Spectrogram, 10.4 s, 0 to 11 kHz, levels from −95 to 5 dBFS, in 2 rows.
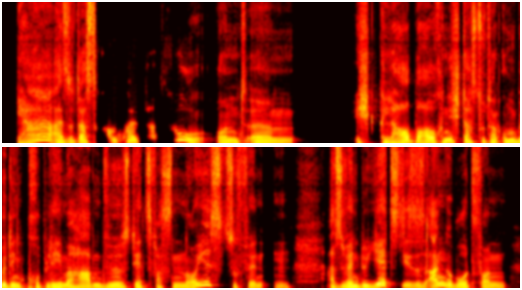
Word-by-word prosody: Ja, 235 +6 +1
also, 135 - 0
das 155 +4 +1
kommt 180 0 -7
halt 175 -2 0
dazu. 250 +12 -1
Und, 125 0 -2
ähm, 115 -7 -1 0.6
ich - - -2
glaube 130 +7 +2
auch 150 +1 +4
nicht, 165 +2 0
dass 150 -4 0
du - - -3
dann 140 0 -2
unbedingt 155 -1 +2
Probleme 135 +6 0
haben 150 0 +1
wirst, 145 0 0
jetzt 135 0 -3
was 115 -1 -4
Neues 205 - +1
zu 125 - -4
finden. 105 -6 -8 0.3
Also, 120 +2 -1
wenn 135 0 +4
du 140 - +2
jetzt 205 +10 +3
dieses 165 -4 -4
Angebot 150 - +2
von, - - -4
145 Hz, 180 wpm, -22 LUFS, 130-170 Hz, 0.6 s, auch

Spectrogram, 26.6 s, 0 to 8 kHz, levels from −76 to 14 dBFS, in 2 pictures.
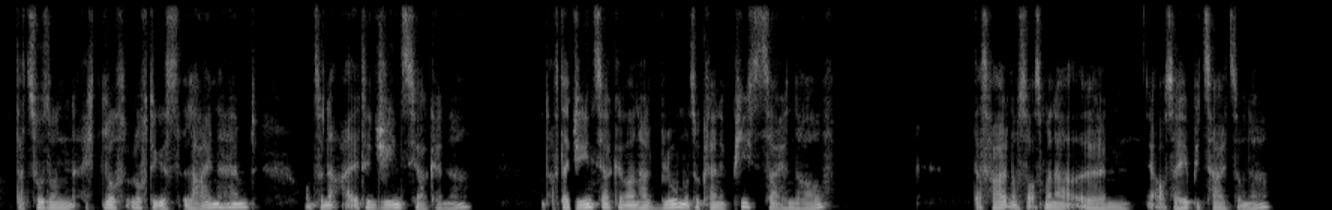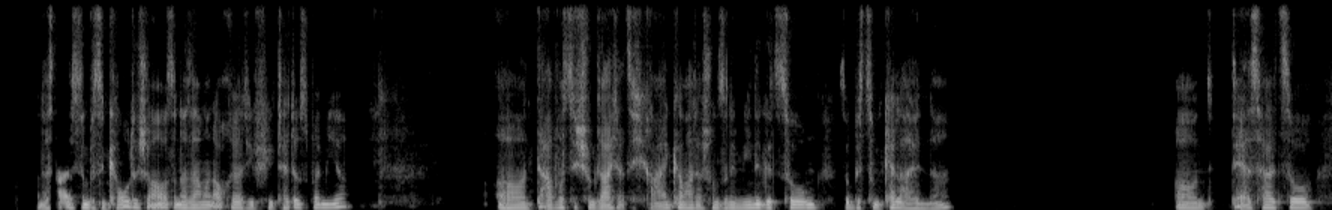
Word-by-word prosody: dazu 110 - -1
so 105 0 0
'n 100 0 0
echt - - -11
luf 115 -1 +2
luftiges 110 -3 -1
Leinenhemd 125 +6 +1 0.4
und - - -8
so - - -1
'ne 105 - 0
alte 110 - -2
Jeansjacke, 105 -3 0
ne? 100 +9 -6 0.7
Und - - -13
auf - - -11
der - - +3
Jeansjacke 120 -1 +3
waren 105 0 +3
halt 95 -3 -3
Blumen 120 +5 +5
und 115 - +3
so - - -3
kleine 100 -5 -1
Peace 135 +4 -3
Zeichen 95 0 -3
drauf. 90 +9 -4 1.4
Das - - -4
war 105 - +2
halt 105 - +2
noch 105 - -1
so - - -3
aus 125 - -4
meiner, 100 -4 0
ähm, 90 -3 -3
ja, - - -6
aus - - -2
der 100 - -1
Hippiezeit, 95 -5 -3
so, - - -6
ne? 100 +10 -3 1.0
Und - - -4
das - - -2
sah - - -2
alles 110 +1 +1
so - - +3
'n - - +7
bisschen 105 - -2
chaotisch 130 -1 +2
aus. - - +3
Und 115 - +4
da 105 - +4
sah 105 0 +2
man 105 -1 +2
auch - - -2
relativ 105 -1 0
viele 105 - -4
Tattoos 120 +3 -1
bei 120 - +1
mir. 135 +6 +2 1.4
Und 100 -2 +1
da 100 +3 +1
wusste 120 0 -1
ich - - +3
schon 105 - +2
gleich, 100 +2 +3
als 105 0 -4
ich - - -4
reinkam, 105 +4 0
hat 105 - 0
er 100 - -1
schon 105 +2 -2
so 105 0 -2
'ne 105 - +2
Mine 110 +4 +4
gezogen, 115 0 +4 0.2
so 110 - -2
bis 105 +1 -4
zum 110 - -1
Keller 110 -7 +2
hin, 90 -1 -3
ne? 100 +10 -4 2.2
Und 100 -3 -1 0.2
der 100 - +2
ist 105 - 0
halt 115 -2 +2
so, 110 -1 +3
105 Hz, 195 wpm, -23 LUFS, 100-115 Hz, 2.2 s, n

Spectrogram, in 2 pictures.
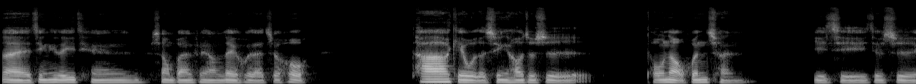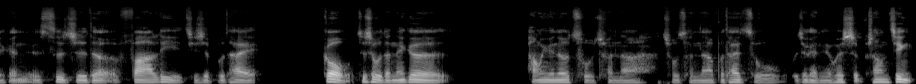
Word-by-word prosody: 在 100 -4 +3
经 105 +2 0
历 - - +2
了 100 -1 +3
一 105 - +3
天 100 -1 -4
上 105 -2 -2
班 95 0 -1
非 105 - -7
常 95 -1 -2
累， 100 -1 +2
回 95 0 -4
来 90 -1 -2
之 100 - -5
后， 105 -2 -2 1.0
它 120 0 +7
给 105 -4 +2
我 95 -1 +4
的 90 - -1
信 100 +3 +1
号 100 -1 +2
就 95 0 -1
是 95 -2 -2 0.5
头 105 0 -2
脑 105 0 +4
昏 105 +1 +1
沉， 85 -3 -5 0.6
以 95 -2 -3
及 90 +1 -4
就 100 +2 -5
是 95 -2 -2
感 - - -6
觉 - - -8
四 110 +3 -3
肢 100 0 0
的 95 +1 -2
发 100 -1 +2
力 105 -3 -3
其 100 - -8
实 95 +1 -3
不 85 - -9
太 - - -1 0.6
够， - - +7
就 - - -2
是 - - +2
我 - - +4
的 85 - -1
那 95 +3 0
个 105 -4 +3 0.8
糖 100 +1 -2
原 100 -1 0
的 100 0 +2
储 100 -2 -6
存 90 0 -7
呐 90 0 -6 0.2
储 100 - -8
存 95 -1 -8
呐 90 +1 -3
不 95 - -9
太 105 +1 0
足， 90 +6 -7
我 - - -11
就 100 - -4
感 90 -2 -4
觉 90 - -6
会 105 - -3
使 105 - +6
不 - - -18
上 110 -1 0
劲。 110 -2 +4
100 Hz, 230 characters per minute, -25 LUFS, 95-105 Hz, 1.0 s, 它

